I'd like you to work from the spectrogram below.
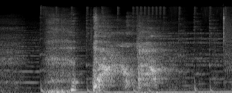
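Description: A person coughing in a few harsh, throaty bursts in quick succession, fairly loud, with a throat-clearing rasp and no talk.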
